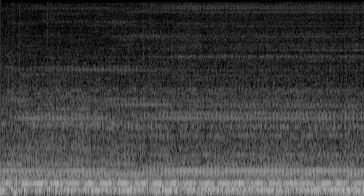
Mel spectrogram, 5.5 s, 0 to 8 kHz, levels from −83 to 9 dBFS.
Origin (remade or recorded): recorded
